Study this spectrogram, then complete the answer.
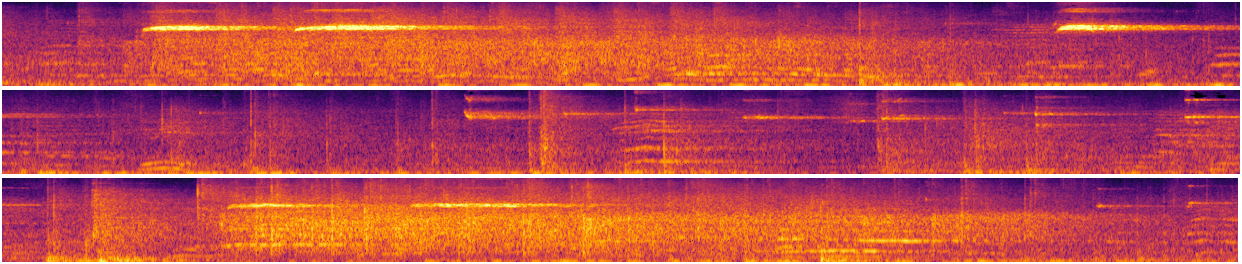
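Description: Sneakers squeak sharply on a hard gym floor in a large echoing hall.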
